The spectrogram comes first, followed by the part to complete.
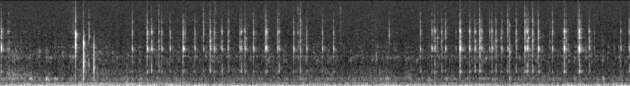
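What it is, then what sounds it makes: Plastic sunglasses frame tapped. Fingertips and nails tap the frame of small white plastic heart-shaped sunglasses with dark lenses, worn on the face. Quick, light, dry clicks and ticks come in irregular bursts, each dying away almost at once, over a steady low rumble.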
